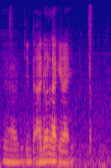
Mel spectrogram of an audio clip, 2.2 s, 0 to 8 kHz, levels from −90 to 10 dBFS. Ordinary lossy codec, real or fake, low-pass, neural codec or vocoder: none; real; 7.2 kHz; none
